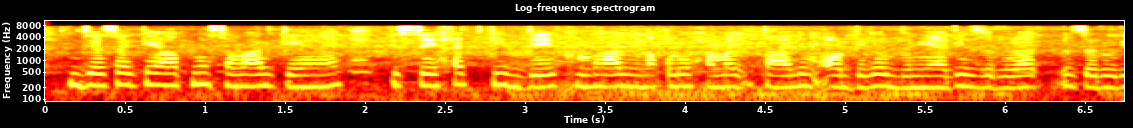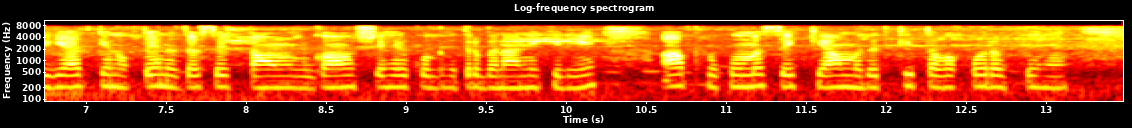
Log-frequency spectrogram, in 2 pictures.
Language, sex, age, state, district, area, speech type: Urdu, female, 30-45, Uttar Pradesh, Aligarh, rural, spontaneous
